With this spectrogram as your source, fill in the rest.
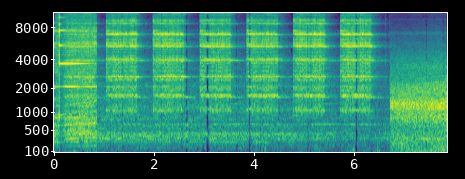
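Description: A railway crossing warning signal sounds in a steady, repeating pulse.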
